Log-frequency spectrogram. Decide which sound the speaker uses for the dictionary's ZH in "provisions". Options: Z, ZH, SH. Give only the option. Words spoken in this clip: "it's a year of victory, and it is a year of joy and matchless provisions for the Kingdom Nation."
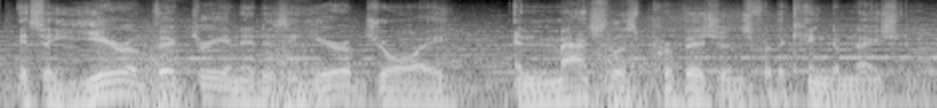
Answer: ZH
